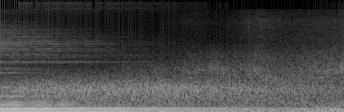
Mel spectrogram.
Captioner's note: tense music continues; wind blustering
